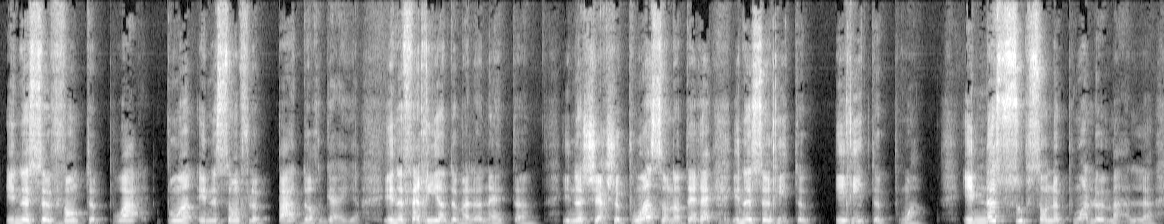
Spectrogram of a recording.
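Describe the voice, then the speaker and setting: Man, husky voice, pastor, earnest devotional talk, halting restarts. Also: fairly high pitch, expressive. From Portuguese-speaking country. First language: Portuguese. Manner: earnest, with frequent restarts and hesitations.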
